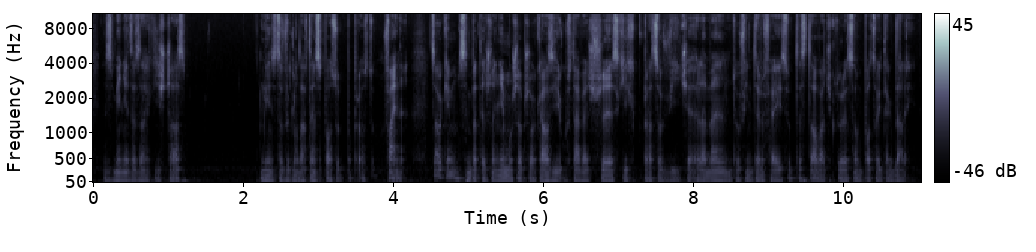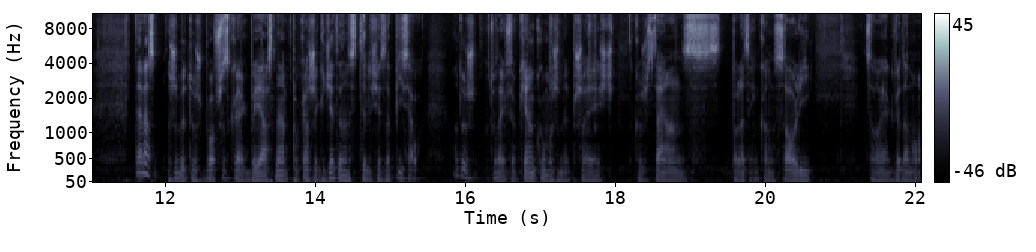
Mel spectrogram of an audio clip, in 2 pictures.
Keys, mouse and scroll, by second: 5.1-6.1 middle drag, 13.8 alt+F1, 14.9-16.4 alt+drag, 17.1 ctrl+alt+shift+=, 17.6 ctrl+alt+shift+=, 19.1 alt+click, 21.4 alt+right click.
